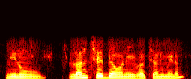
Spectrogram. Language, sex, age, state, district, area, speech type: Telugu, male, 30-45, Telangana, Hyderabad, urban, conversation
